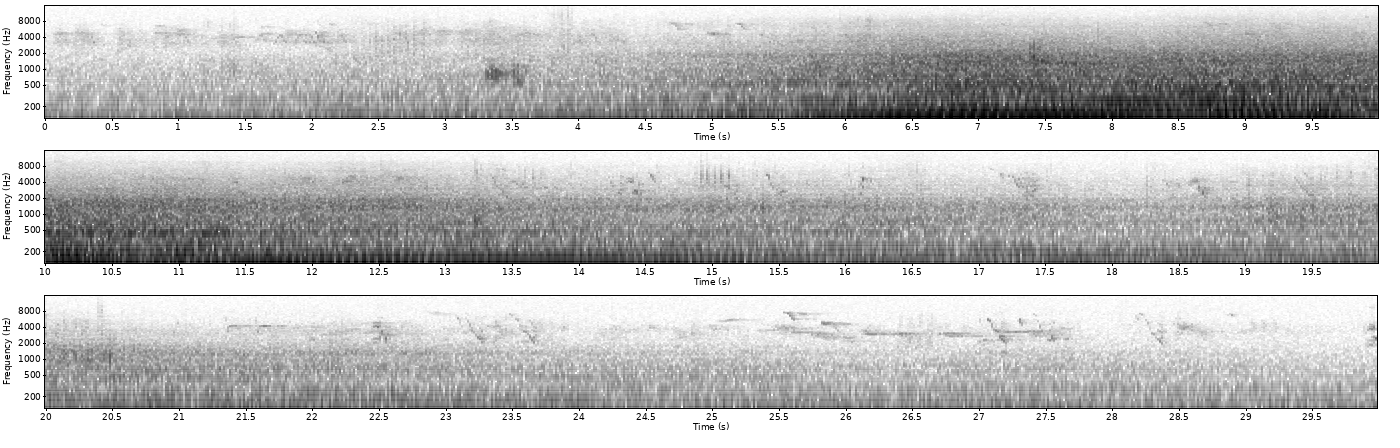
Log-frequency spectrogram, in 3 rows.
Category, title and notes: Sound effects > Vehicles
250427-15h36 Gergueil - Car in village
Subject : A car passing though the narrow streets of a village. Date YMD : 2025 04 27 15h36 Location : Gergueil France. Hardware : Zoom H5 stock XY capsule. Weather : Processing : Trimmed and Normalized in Audacity.
2025, car, H5, XY, Gergueil, 04, motor, Zoom, April, engine, Vehicle, Spring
